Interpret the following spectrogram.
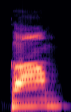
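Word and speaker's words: calm: हो गया, इसमें भी पहले एल है तो साइलेंट हो गया। उसी में देखिए बहुत सारे ऐसे, जैसे हम लिखते हैं ना, पाम, काम, हाफ, ठीक है ना, इस टाइप से ये जो वॉक वगैरह।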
